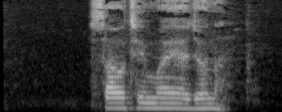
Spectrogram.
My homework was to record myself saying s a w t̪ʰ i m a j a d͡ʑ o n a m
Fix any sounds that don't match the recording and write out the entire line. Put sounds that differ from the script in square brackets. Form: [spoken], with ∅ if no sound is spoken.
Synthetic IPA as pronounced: s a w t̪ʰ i m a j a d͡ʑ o n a [n]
